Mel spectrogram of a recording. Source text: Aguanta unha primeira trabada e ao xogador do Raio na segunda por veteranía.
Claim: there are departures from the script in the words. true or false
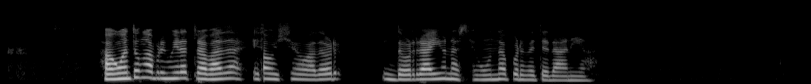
false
